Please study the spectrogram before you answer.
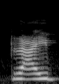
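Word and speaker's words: tribe: जैसे कि अगर स्पेलिंग होती, जैसे यहाँ पर इसमें देखें, इसमें लास्ट में B है तो इसको ट्राइब पढ़ा, यानी TRI को ट्राई पढ़ा। लेकिन अगर ये ई नहीं होता तो ये ट्राइब नहीं ट्रिब पढ़ा जाता।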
